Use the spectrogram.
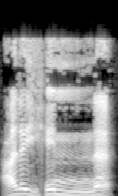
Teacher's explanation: نون مشددة حكمها إظهار الغنة فيها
